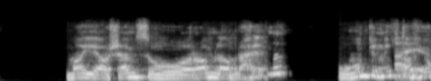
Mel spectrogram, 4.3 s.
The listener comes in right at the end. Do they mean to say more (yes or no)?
no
